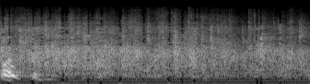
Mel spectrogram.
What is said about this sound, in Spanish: Dale un aplauso a mi bella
